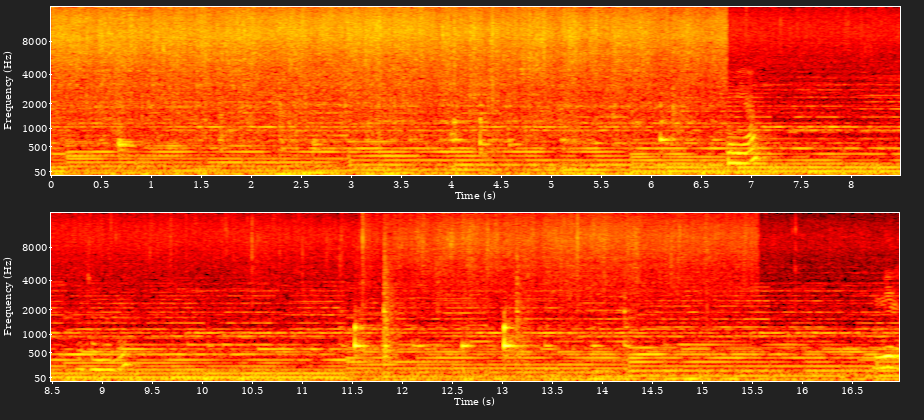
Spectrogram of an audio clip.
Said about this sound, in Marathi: हिरवी मिरचीची पेस्ट दही छान परतून घ्यायचं आहे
